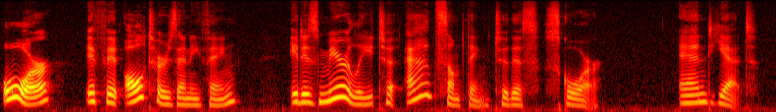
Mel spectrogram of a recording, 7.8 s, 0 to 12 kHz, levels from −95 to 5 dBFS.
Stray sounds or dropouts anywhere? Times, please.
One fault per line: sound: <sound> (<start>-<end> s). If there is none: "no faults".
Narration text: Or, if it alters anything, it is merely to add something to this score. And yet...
no faults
